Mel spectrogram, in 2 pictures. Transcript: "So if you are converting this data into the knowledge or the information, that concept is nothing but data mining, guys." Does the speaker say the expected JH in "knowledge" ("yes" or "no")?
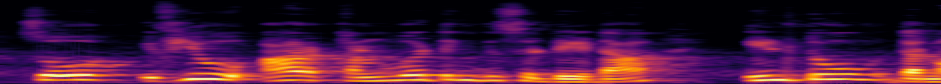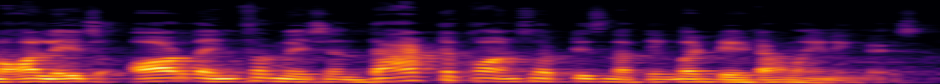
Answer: yes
